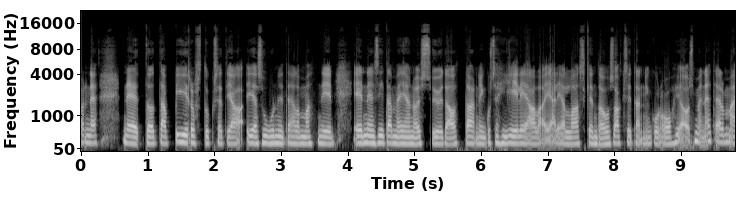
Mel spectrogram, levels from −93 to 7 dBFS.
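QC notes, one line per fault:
5.24–5.26 s, gap at a join of encoded pieces: a 27 ms gap cuts into the speech between "ennen sitä meidän olisi" and "ottaa niin kuin se", with smeared edges. Separately encoded segments were joined untrimmed, leaving encoder delay and end padding at the seam.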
